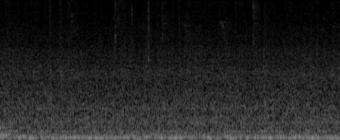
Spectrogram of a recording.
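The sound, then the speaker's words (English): Steady, soft rain falls continuously, a dense wash of fine patter with no pauses or distinct drops standing out. No voices are heard. “Can you hear the sounds of the rain?”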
